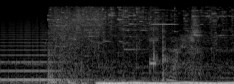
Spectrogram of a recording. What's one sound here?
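A figure shatters like breaking glass.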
